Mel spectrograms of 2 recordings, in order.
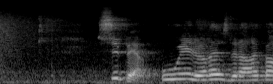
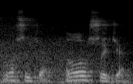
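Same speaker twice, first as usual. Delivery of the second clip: usual speaking voice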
